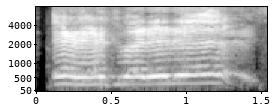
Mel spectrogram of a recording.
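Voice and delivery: loud, high drawn-out catchphrase; mocking imitation. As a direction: imitate her with a slow, hammed-up yell. Mimicking her catchphrase in retelling.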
